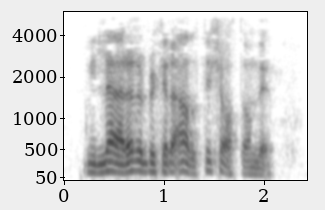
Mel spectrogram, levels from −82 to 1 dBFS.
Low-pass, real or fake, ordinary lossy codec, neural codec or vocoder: 5.4 kHz; real; MP3, 24 kbps; none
